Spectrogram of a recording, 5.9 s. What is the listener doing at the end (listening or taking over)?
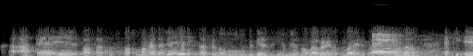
listening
